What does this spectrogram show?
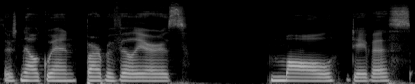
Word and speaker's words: Moll: So there's Nell Gwyn, Barbara Villiers, Moll Davis. I learned how to pronounce that from a Tits Out Brigade member who generously explained to me it's like Molly, but without the Y.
